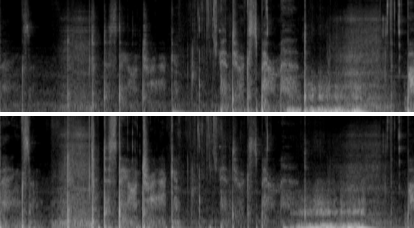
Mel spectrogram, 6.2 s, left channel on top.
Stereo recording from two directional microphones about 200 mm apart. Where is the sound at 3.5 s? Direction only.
25° left (ahead or behind).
